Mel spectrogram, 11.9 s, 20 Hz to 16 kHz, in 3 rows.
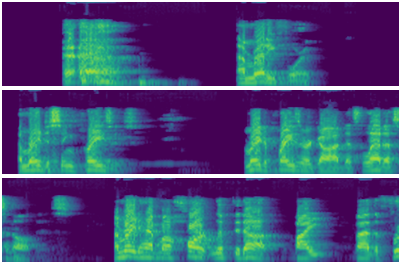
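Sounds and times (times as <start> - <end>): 
person coughing before speaking at a church service: 0.6 - 1.6
speech: 2.3 - 3.2, 4.1 - 5.4, 6.4 - 11.9.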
